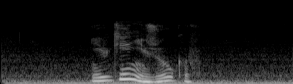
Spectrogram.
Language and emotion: Russian, sad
